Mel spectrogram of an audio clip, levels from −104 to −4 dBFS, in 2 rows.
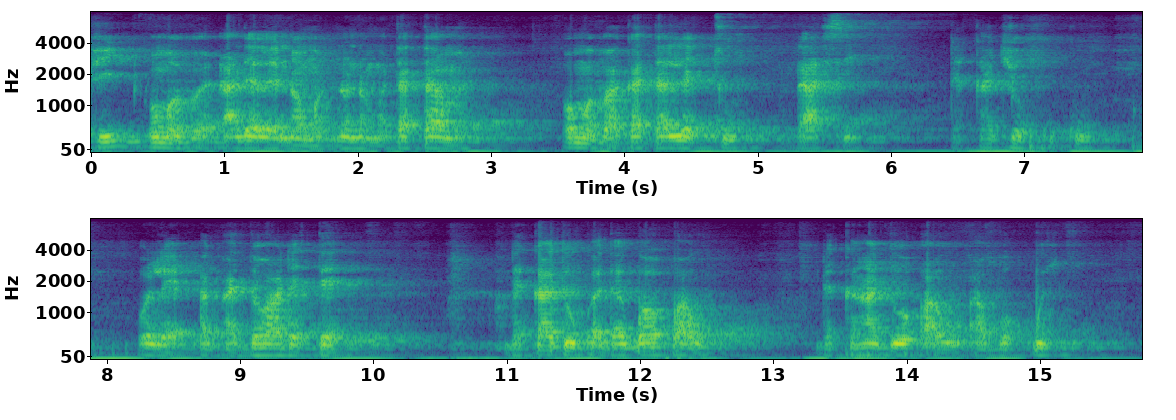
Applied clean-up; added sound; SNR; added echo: none; none; none; reverberation time 1.4 s.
